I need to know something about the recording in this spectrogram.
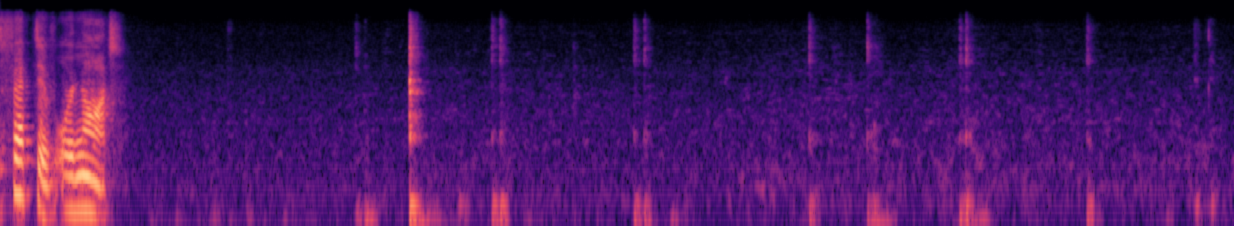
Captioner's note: silence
